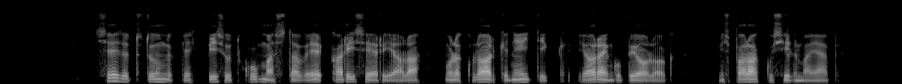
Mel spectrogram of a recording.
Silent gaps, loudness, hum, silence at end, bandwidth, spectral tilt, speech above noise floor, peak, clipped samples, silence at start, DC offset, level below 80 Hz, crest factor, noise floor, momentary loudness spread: none; -30 LUFS; none; 0.75 s; 11.5 kHz; -4.5 dB/octave; over 60 dB; -8 dBFS; under 0.1%; 0.95 s; under 0.1%; -70 dBFS; 24 dB; under -90 dBFS; 11 LU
